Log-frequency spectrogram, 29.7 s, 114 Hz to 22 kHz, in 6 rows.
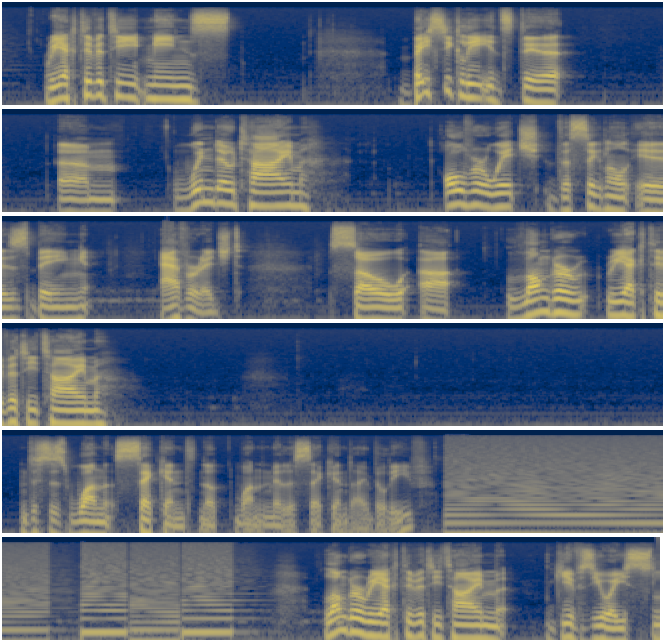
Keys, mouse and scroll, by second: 13.6-15.0 drag, 17.1-21.0 drag, 21.8-23.3 drag, 23.9 click, 27.6-28.7 drag, 28.9-29.7 drag.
